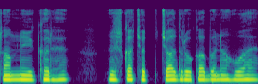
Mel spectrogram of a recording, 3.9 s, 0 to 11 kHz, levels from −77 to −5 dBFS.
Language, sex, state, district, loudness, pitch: Hindi, male, Himachal Pradesh, Shimla, -17 LUFS, 125 Hz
